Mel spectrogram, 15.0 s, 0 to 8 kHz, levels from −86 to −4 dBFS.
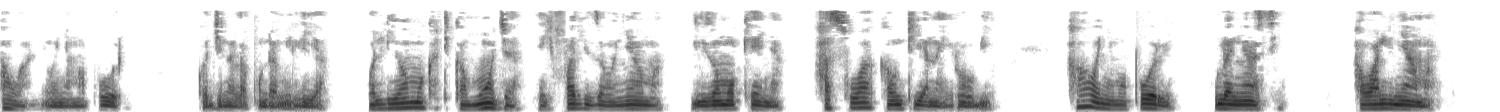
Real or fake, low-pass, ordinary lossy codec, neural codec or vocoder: real; 7.2 kHz; MP3, 24 kbps; none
